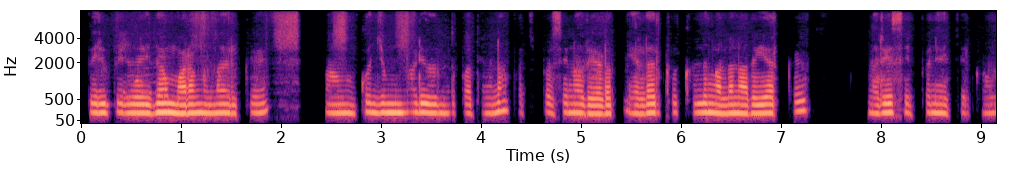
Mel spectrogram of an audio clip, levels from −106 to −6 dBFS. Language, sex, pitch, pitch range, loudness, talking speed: Tamil, female, 190 Hz, 185-195 Hz, -29 LUFS, 145 wpm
